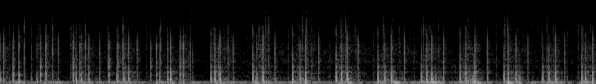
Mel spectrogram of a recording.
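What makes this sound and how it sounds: Long nails tap and scratch the rigid board cover of a marbled-pattern cardboard hardcover book held upright close up. Quick, irregular taps land in a steady stream, each a dull, low, boomy thunk that dies almost instantly. Faint scratchy rustle runs between them.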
